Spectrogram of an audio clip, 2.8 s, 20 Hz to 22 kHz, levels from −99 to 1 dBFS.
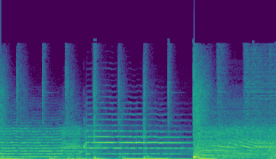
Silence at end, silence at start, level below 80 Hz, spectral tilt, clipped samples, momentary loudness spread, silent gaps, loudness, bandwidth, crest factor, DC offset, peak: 0 s; 0 s; -22 dBFS; -5 dB/octave; under 0.1%; 6 LU; none; -19 LUFS; 15 kHz; 18 dB; under 0.1%; 0 dBFS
